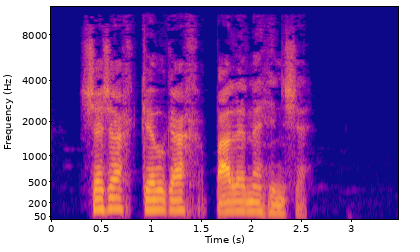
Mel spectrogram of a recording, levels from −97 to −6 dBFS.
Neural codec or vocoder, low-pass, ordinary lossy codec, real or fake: none; 10.8 kHz; MP3, 48 kbps; real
